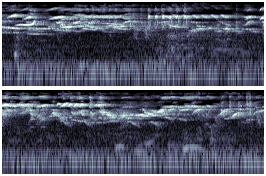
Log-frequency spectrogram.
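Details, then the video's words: Fighting-style song of a sooty-headed bulbul (tledekan gunung): a dense stream of sharp, high chirps and short up-and-down slurred notes, delivered almost continuously for several seconds against a light low hum. "Gaya tarung tledekan gunung"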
